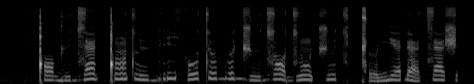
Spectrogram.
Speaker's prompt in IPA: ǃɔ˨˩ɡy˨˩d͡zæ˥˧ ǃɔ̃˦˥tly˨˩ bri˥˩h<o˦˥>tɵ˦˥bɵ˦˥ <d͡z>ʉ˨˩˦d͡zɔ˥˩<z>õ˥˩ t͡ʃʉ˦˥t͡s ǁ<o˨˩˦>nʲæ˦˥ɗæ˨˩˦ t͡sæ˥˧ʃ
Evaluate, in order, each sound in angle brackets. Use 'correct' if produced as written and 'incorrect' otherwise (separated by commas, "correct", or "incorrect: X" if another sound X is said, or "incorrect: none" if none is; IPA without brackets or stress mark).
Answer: correct, incorrect: d͡ʒ, incorrect: d͡z, incorrect: ɵ˨˩˦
